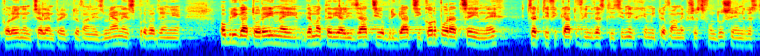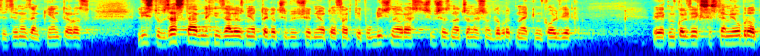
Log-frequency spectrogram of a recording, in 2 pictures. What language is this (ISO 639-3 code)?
pol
